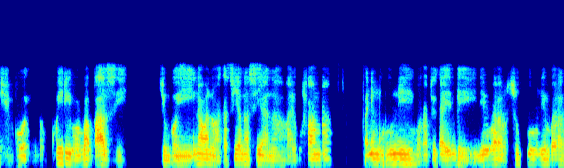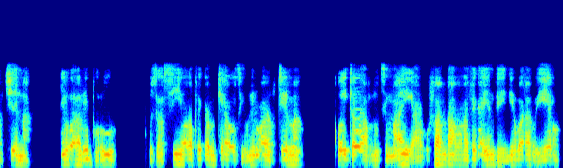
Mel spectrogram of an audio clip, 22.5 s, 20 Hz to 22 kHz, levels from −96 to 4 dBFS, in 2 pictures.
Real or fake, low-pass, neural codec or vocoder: fake; 5.4 kHz; codec, 44.1 kHz, 2.6 kbps, DAC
